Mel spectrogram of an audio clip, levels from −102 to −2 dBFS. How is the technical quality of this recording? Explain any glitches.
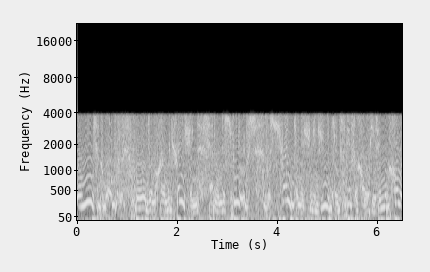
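Poor: the speech is badly distorted from start to finish by one fault, companded audio read as linear. It is heard alongside the narrow telephone band of mu-law G.711 coding, with nothing above 4 kHz.

Throughout the clip, mu-law bytes are being played as plain linear 8-bit samples without being expanded. Every sign change jumps the output across roughly half its range, so quiet passages come out as loud as loud ones, giving harsh, buzzy distortion and heavy noise in the pauses. Ordinary clipping only flattens the peaks and leaves silences quiet. Here, even the gaps roar.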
